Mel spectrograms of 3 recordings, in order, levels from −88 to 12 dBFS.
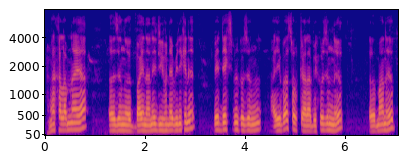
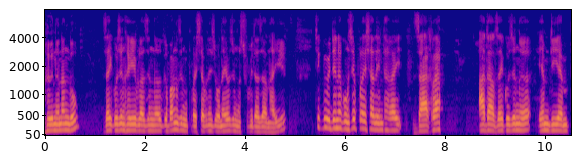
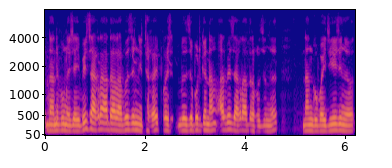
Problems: low volume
